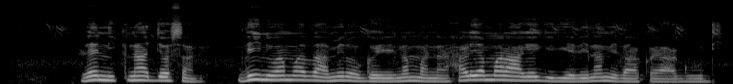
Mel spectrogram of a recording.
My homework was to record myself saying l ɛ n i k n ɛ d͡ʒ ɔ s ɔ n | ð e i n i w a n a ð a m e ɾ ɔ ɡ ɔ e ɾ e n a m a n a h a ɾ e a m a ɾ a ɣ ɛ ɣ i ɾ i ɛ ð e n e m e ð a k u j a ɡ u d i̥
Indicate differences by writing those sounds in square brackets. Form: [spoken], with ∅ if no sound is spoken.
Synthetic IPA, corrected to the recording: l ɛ n i k n [a] d͡ʒ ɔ s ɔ n | ð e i n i w a [m] a ð a m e ɾ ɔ ɡ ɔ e ɾ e n a m a n a h a ɾ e a m a ɾ a ɣ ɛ ɣ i ɾ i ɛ ð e n [a] m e ð a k [ɔ] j a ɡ u d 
